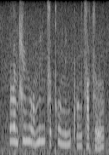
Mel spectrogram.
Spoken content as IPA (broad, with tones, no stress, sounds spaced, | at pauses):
l ə˥˩ n ɕ y˥ n l w ɔ˨ m i˥ ŋ t͡s ɹ̩˨ kʰ u˥˩ n̪ i˧˥ ŋ pʰ ʊ˧˥ ŋ t͡s ɑ˧ ʊ̯ t͡s ɹ̩˨˩˦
